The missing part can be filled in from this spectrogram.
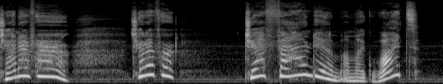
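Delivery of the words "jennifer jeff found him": put-on high-pitched screaming. Speaker acts out a woman screaming down the phone at her, retelling a scream. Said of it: "she's screaming in the phone".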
